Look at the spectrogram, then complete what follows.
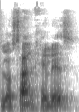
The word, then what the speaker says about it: Los Angeles: No, but in Spanish it's Los Angeles.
